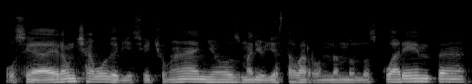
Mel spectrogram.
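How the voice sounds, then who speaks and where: A man's voice: fairly low pitch, fairly even intonation, normal speed, warm tone, muffled recording. A man with a Mexican accent chatting casually as an interview guest, recounting his experience. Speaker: guest, dubbing actor and director.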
